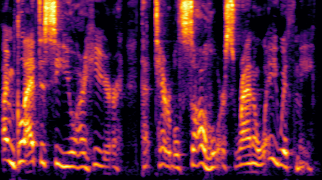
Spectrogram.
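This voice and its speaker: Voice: medium pitch, fairly even intonation, moderate pace, vocal fry, darkish tone, slightly rough, voice pushed up. A reader voicing an anxious, childlike wooden man with a pumpkin head in a storybook, plaintive and naive. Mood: delighted, eager.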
